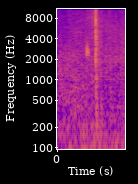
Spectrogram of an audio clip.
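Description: Incendio fire spell cast in Hogwarts Legacy during a boss fight, a single sharp whooshing burst near the middle over a steady low game rumble, loud and brief.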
